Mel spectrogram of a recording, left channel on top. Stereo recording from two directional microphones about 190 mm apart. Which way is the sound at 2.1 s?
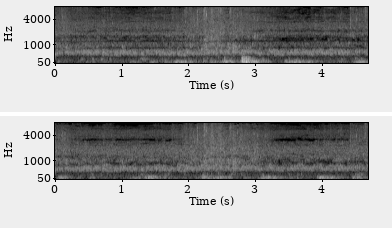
10° left (ahead or behind).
